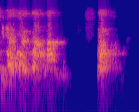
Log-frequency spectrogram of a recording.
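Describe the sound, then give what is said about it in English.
A dog barks in a few loud, harsh bursts: a quick run of barks, a short pause, then another bark. “That's my dog.”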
